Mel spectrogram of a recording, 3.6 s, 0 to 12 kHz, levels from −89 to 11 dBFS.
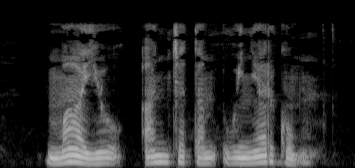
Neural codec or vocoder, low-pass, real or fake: none; 7.2 kHz; real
